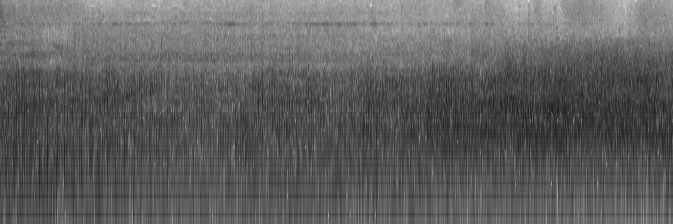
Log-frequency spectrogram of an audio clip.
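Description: Loud, steady noise of helicopters in action, supported by South Vietnamese infantry: a rapid rhythmic rotor chop over a dense engine roar, continuous as they pass overhead.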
